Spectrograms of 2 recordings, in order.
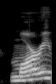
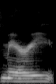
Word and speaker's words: Mari: So Mari rhymes with sorry. Marisol was always like, I thought, a very Cuban American name, and I wanted to use it. And then I came up with Mari rhymes with sorry because everyone reads Mari and thinks it's Mary or Marie.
